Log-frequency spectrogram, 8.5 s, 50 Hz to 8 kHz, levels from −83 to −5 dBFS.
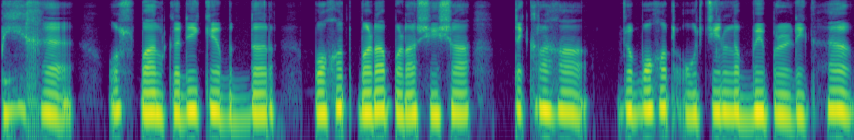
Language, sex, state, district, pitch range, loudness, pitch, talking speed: Hindi, male, Himachal Pradesh, Shimla, 135-150 Hz, -17 LUFS, 145 Hz, 125 wpm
